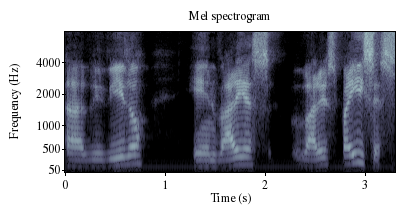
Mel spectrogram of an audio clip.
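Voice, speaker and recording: With an American accent and a bright, sharp tone, a man speaks at a very slow pace with ordinary pitch variation. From United States. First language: English (speaking Spanish). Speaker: Bible teacher, former pastor and missionary. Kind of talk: online class introduction. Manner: halting, with many fillers.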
